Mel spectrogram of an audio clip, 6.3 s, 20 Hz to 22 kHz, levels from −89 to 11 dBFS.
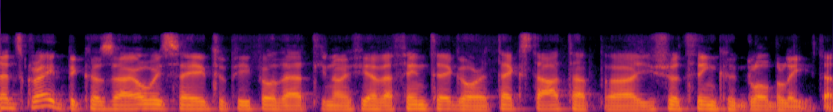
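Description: No technical faults are audible anywhere in the speech.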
